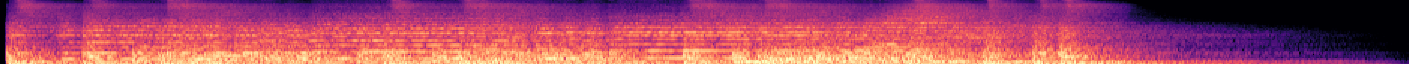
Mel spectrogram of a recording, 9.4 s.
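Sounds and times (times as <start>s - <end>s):
victory music: 0.1s - 8.5s.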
